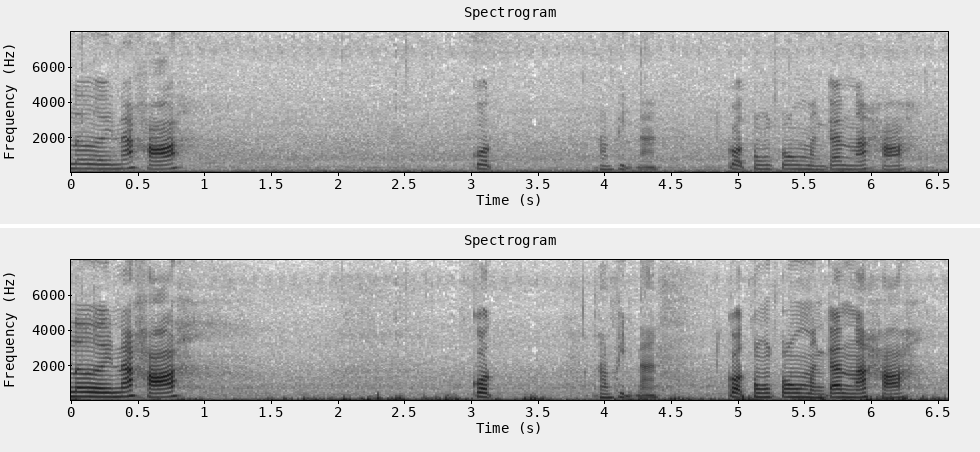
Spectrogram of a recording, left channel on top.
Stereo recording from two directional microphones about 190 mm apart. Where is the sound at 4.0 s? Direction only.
55° right (ahead or behind).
